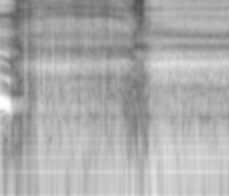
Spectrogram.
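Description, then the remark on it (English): A person imitating a grandmother snoring, done on request during the reading of a children's story: one raspy, breathy snore, a brief pause, then a second, slightly louder rasping breath. Nobody talks. “A dreaming child on a snoring granny on a cozy bed in a napping house where everyone is sleeping.”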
